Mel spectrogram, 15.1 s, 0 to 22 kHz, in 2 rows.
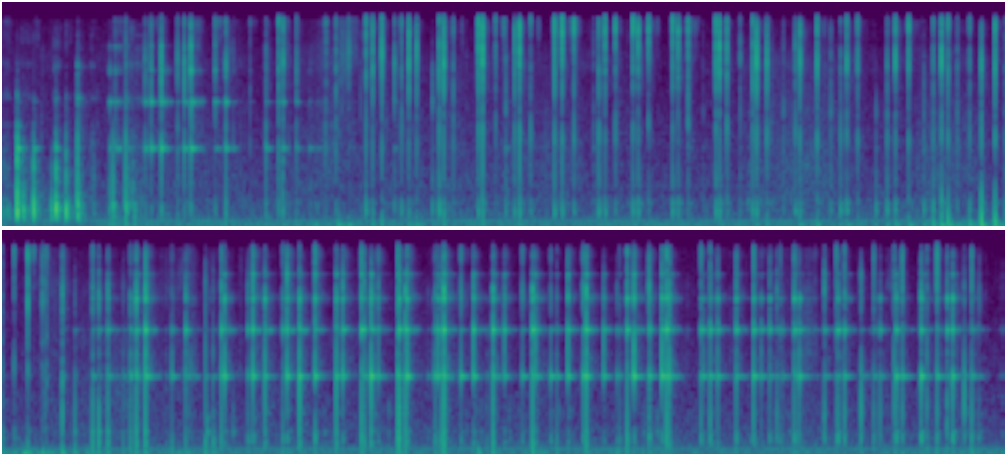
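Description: Long nails tap rapidly on a hollow, medium-sized pink ceramic canister labeled "Sweet Pea" with a knobbed lid. The sound is a quick stream of sharp, clicky clinks with almost no ring. A bright glassy tone sits near 3.5 kHz with a fainter one around 1.5 kHz.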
